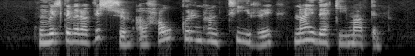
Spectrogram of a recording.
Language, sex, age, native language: Icelandic, female, 30-39, Icelandic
